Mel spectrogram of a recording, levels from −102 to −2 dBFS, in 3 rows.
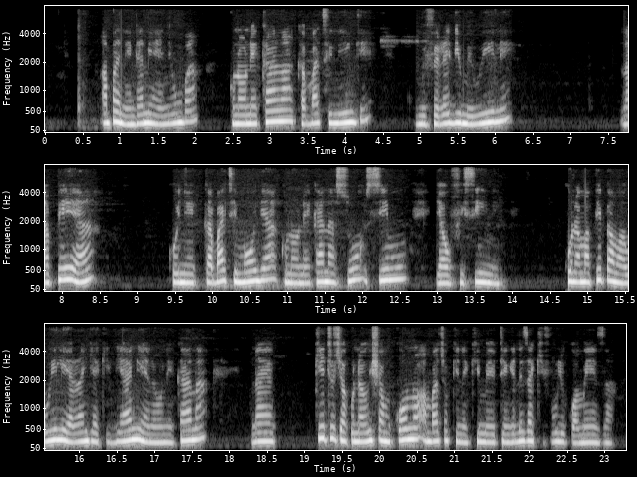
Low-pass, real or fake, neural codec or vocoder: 7.2 kHz; real; none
